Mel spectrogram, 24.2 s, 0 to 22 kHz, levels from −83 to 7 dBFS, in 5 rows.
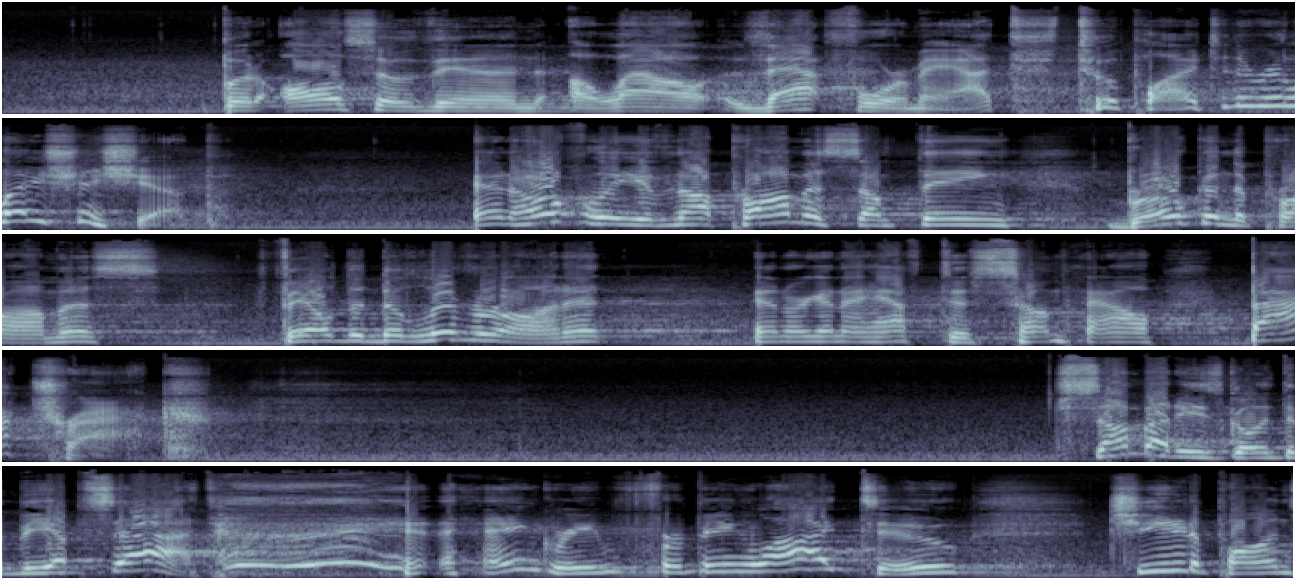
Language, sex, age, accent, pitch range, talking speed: English, male, 50-69, American, 185-290 Hz, 115 wpm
